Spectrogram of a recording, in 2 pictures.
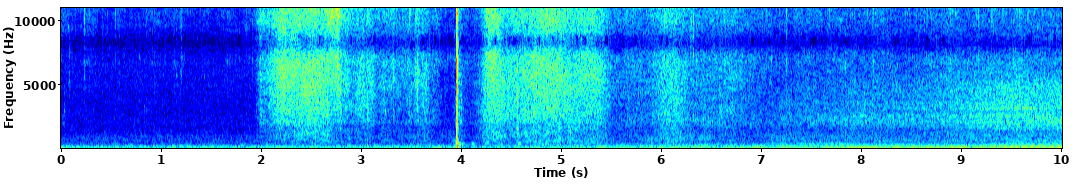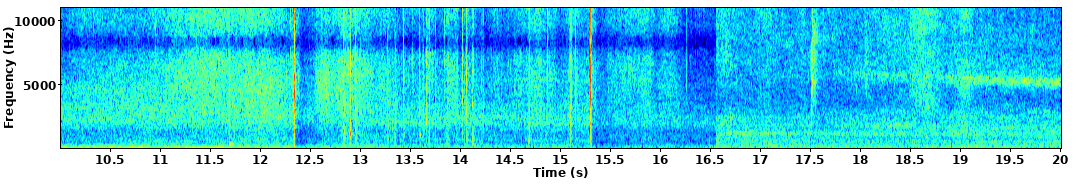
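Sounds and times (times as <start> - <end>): low engine hum: 2.0 - 20.0
campfire crackles and pops: 10.2 - 15.8, 16.5 - 20.0.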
